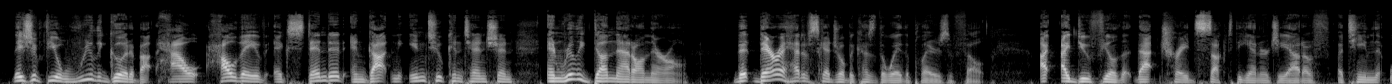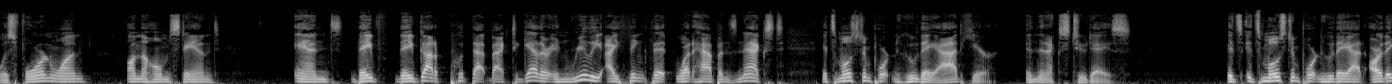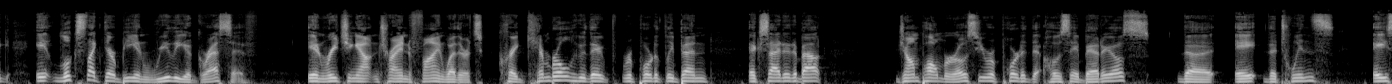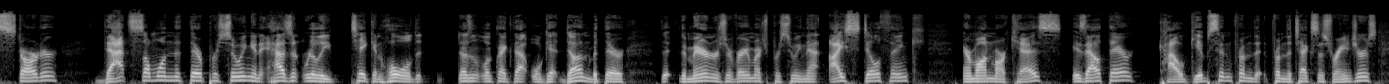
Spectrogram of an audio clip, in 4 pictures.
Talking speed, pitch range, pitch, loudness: 190 wpm, 115-155 Hz, 135 Hz, -19 LUFS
